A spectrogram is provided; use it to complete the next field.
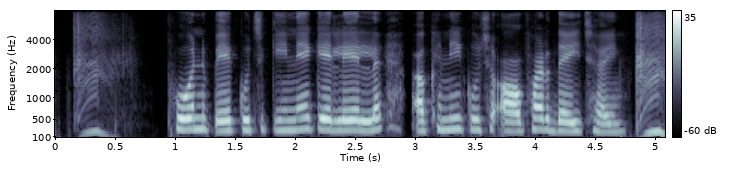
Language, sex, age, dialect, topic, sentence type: Magahi, female, 18-24, Western, banking, statement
